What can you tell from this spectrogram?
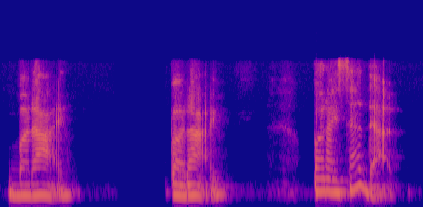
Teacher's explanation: instead of that true T at the end of the word but try the flap T · A recap on flap T, or the D sound. You're going to hear this quick D sound when the T comes between two vowel sounds, whether that's within a word or in between two words.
